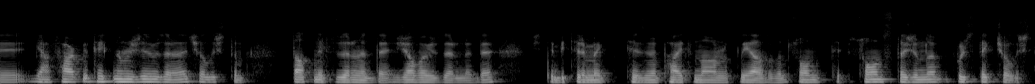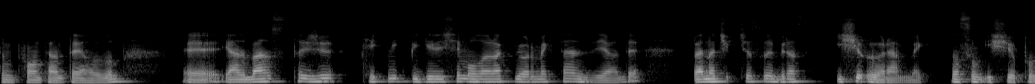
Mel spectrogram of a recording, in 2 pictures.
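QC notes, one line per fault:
No faults found; the speech carries the coding texture of a call codec, with the top end stopping around 12 kHz.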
